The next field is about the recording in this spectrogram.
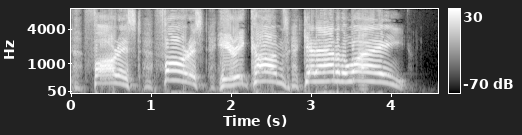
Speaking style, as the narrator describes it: still hollering

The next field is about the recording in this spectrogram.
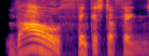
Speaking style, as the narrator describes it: exclaimed

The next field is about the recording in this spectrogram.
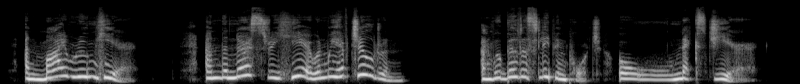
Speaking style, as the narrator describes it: they cried in turn

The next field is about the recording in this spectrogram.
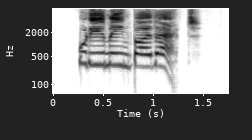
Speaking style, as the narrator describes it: cried a voice in the crowd

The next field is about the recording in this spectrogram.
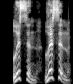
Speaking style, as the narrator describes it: cried Chatterton at the drill

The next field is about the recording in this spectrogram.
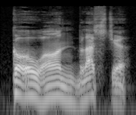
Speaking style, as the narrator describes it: Ben Dollard growled

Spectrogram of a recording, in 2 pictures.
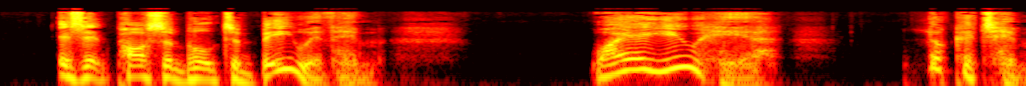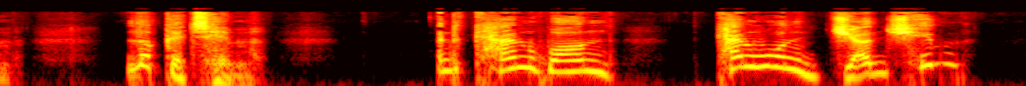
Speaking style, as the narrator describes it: Her face was full of infinite suffering and infinite compassion as, exclaiming this

